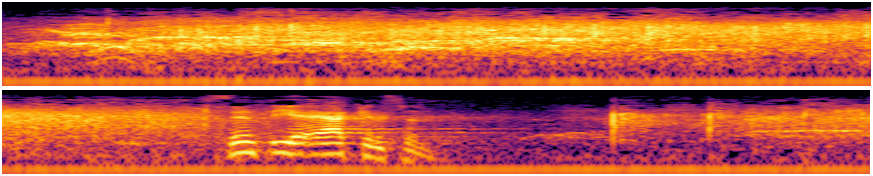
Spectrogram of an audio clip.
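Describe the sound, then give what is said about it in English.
An audience claps steadily in a dense, sustained burst of applause as names of students with high grades are read out. The applause slowly fades as a voice calls out over it, followed by a few scattered claps. “Let's just hold our applause, okay?”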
